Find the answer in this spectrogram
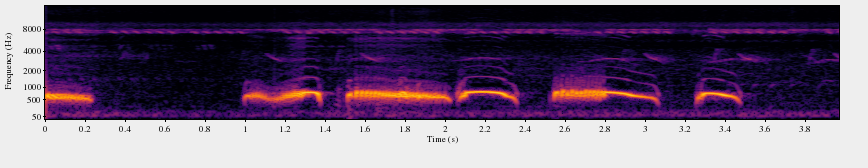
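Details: Spotted dove in breeding condition, a provoking lure call meant to trigger other spotted doves into calling: a short low coo, a pause, then a long mellow coo and three arched hooting notes, with a faint steady high whine behind.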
